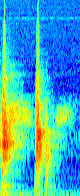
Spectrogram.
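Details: Adult man with severe Tourette syndrome speaking at a press conference: sudden, loud, bark-like vocal bursts break out abruptly, fitting involuntary vocal tics.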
